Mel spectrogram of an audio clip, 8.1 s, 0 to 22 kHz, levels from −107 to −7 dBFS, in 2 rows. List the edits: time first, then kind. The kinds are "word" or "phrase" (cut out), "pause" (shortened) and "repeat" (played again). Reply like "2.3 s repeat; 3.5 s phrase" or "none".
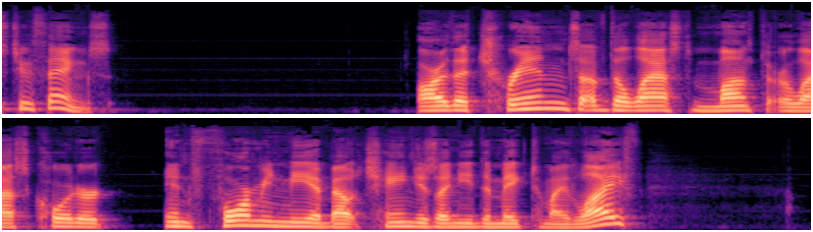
4.7 s pause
